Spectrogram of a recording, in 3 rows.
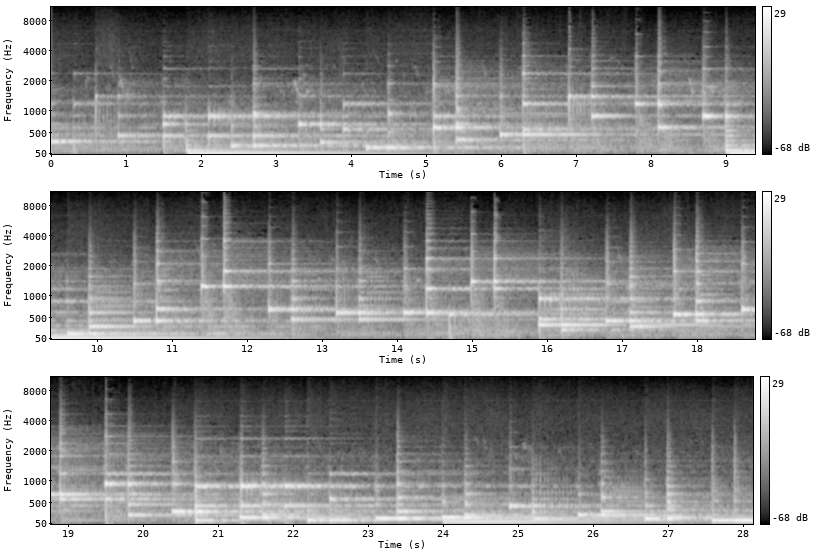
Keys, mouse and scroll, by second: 0.2 Tab, 0.4 Tab, 1.5-4.1 drag, 4.1-4.7 middle drag, 4.7 Tab, 6.0-6.3 drag, 6.4-9.4 drag, 9.6-10.0 scroll up 3, 10.1 shift+click, 10.4 shift+middle click, 11.6 shift+click, 12.7-15.0 drag, 16.9-18.1 drag, 19.1-19.5 scroll up 8, 19.6-21.7 shift+middle drag, 21.9 middle click, 22.1-22.6 scroll down 2, 22.6 click, 25.9 Tab, 26.2 Tab, 27.0 a, 27.8 a.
